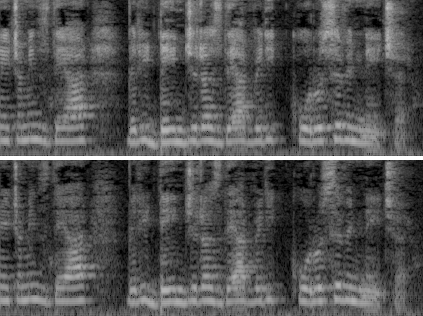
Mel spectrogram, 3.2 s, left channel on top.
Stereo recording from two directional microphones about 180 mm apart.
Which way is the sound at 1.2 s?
30° right (ahead or behind).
